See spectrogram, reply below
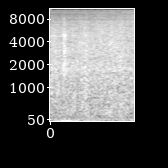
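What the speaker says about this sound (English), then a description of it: "stand on the edge of the track and let the train approach" A train approaches on the track in the video game Back The Fall, a dense, steady rumble of wheels and carriage noise lasting under a second, loud and close.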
